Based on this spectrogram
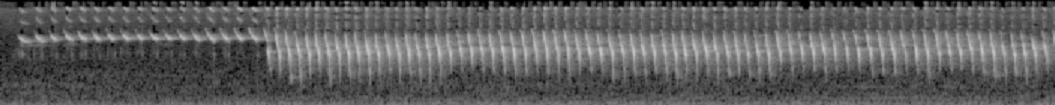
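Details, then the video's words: Canary song opening with a high rapid trill, then a long loud rolling rattle of evenly repeated notes sustained for over five seconds. "natural canary chirping sound"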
